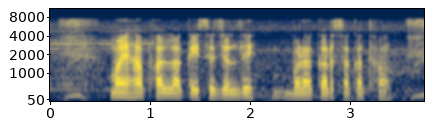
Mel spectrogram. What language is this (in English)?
Chhattisgarhi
